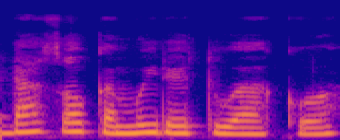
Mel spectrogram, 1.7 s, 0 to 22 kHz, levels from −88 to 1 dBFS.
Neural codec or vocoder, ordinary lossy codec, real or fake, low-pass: none; AAC, 48 kbps; real; 14.4 kHz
